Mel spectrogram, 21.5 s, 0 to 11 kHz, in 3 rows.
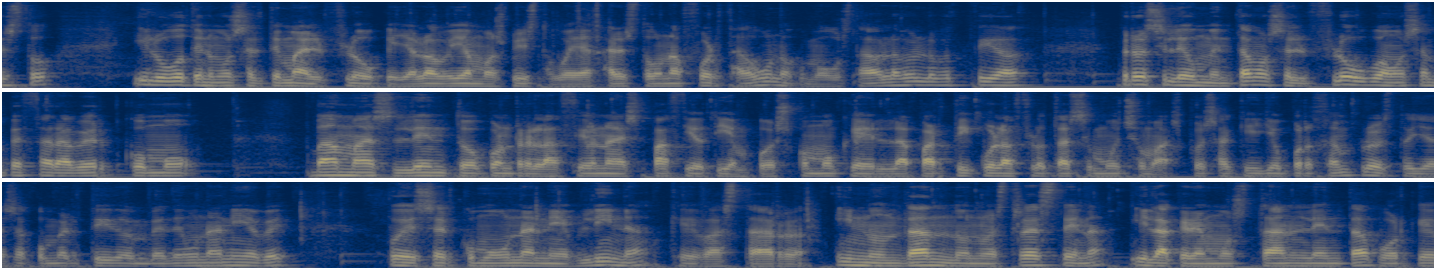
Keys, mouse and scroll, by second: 2.1-3.9 drag, 5.5-6.5 scroll up 2, 6.5-8.2 drag, 9.8-10.1 scroll up 1, 10.2 shift+middle click, 11.0-11.4 scroll up 1, 11.5 shift+middle click, 12.3-12.8 scroll up 1, 12.8-13.8 scroll down 2, 13.8 click, 15.0 click, 15.3-15.8 scroll down 2, 15.8 s, 17.0 g, 18.3 shift+Left, 18.5-18.8 scroll up 2, 18.9 shift+middle click, 19.4 z, 19.6 middle click, 20.4 scroll up 1, 20.7 shift+middle click.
